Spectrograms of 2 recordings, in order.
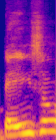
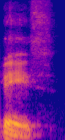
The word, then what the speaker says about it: Bays: Kate Basil, I believe is how you say it. How to be agile to get success. Kate Bays. There's no L there.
